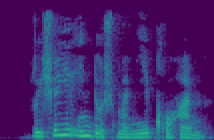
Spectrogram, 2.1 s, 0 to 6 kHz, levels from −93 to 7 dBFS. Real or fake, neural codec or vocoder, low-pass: real; none; 5.4 kHz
